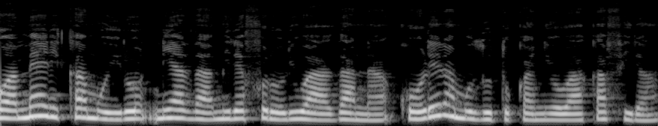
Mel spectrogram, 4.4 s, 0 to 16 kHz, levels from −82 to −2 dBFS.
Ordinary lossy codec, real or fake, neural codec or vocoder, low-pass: none; real; none; 14.4 kHz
